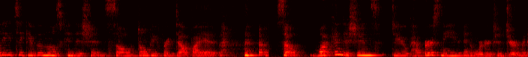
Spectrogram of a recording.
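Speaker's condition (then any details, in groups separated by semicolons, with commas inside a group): No condition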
